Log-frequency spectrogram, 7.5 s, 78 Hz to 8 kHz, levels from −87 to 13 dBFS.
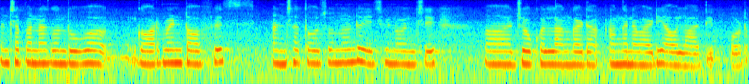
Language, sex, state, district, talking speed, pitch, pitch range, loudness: Tulu, female, Karnataka, Dakshina Kannada, 135 wpm, 245 Hz, 235-255 Hz, -15 LUFS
